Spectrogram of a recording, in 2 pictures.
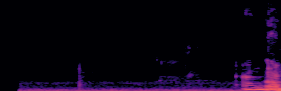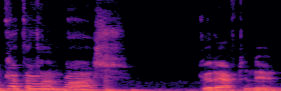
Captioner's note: non-english speech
